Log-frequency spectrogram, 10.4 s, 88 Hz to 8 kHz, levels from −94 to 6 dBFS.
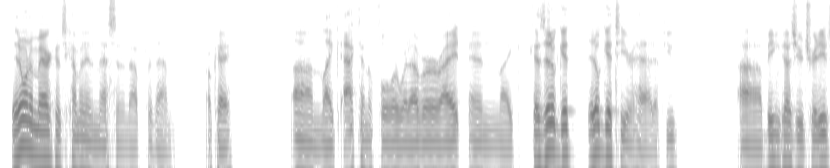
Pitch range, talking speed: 85-105 Hz, 220 wpm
